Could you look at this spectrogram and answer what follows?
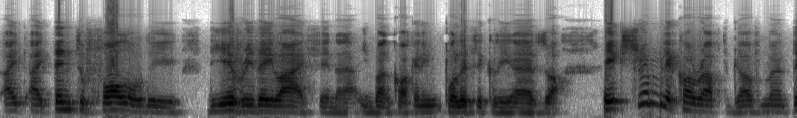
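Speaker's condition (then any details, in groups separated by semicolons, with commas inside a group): No condition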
